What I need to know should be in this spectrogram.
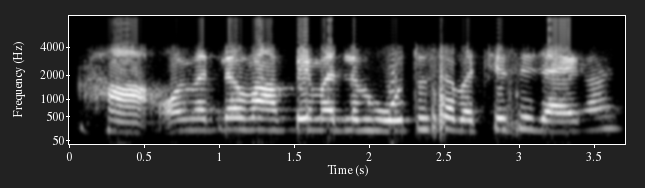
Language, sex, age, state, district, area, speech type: Hindi, female, 18-30, Rajasthan, Jodhpur, urban, conversation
